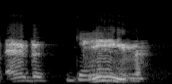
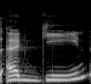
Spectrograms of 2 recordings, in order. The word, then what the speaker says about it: Ed Gein: His name is Ed Gein. – Oh, Gein. – I could never finish that episode. – Oh, sorry. I'm so sorry. I'm so sorry. – Bye. – It's pronounced Ed Gein.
